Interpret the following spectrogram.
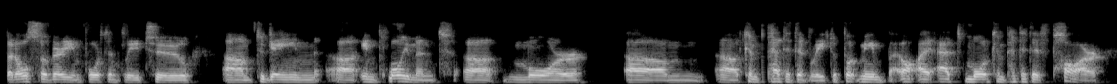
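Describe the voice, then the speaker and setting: On a discussion panel, a man who is a senior finance executive from the Middle East (Lebanon, Kuwait, Dubai) gives careful, considered answers, frequently stopping to find the right word. His pitch is fairly low, and the lo-fi recording sounds dull and muffled.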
